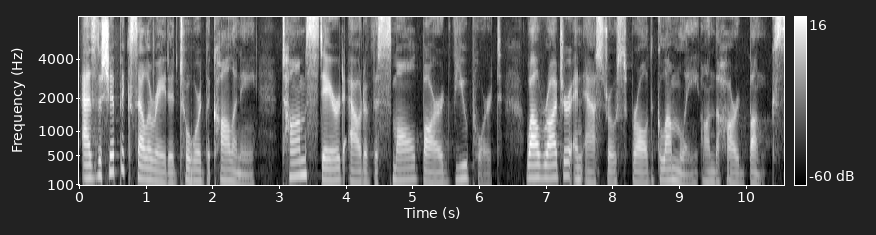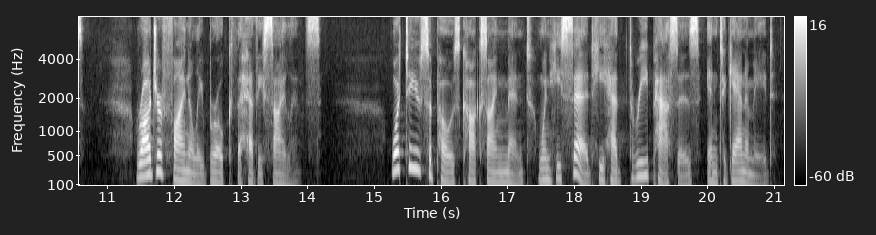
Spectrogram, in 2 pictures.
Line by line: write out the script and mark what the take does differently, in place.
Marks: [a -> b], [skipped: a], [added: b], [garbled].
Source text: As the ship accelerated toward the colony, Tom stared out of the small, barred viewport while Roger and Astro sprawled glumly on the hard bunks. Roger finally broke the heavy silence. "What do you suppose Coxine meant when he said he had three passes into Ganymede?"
As the ship accelerated toward the colony, Tom stared out of the small, barred viewport while Roger and Astro sprawled glumly on the hard bunks. Roger finally broke the heavy silence. "What do you suppose Coxine meant when he said he had three passes into Ganymede?"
